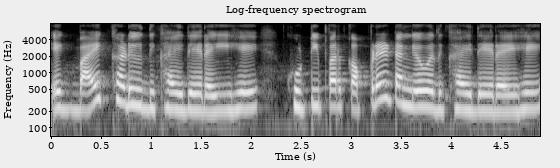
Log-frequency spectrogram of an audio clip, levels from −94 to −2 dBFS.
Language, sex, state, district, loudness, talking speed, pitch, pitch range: Hindi, female, Bihar, Jamui, -16 LUFS, 210 wpm, 225 Hz, 215-245 Hz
